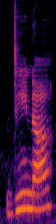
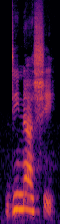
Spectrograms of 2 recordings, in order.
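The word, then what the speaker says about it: Daoine Sídhe: this day as Aioshi, also called Deon Sid, pronounced Dinai. Dinashi.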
